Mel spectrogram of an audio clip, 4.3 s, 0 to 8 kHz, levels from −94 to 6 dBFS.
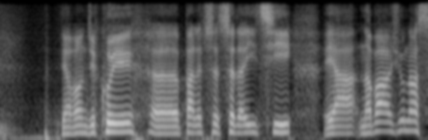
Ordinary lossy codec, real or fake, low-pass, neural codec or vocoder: none; fake; 7.2 kHz; codec, 16 kHz in and 24 kHz out, 0.9 kbps, LongCat-Audio-Codec, four codebook decoder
